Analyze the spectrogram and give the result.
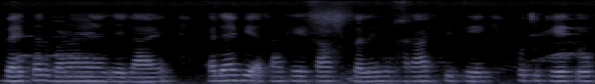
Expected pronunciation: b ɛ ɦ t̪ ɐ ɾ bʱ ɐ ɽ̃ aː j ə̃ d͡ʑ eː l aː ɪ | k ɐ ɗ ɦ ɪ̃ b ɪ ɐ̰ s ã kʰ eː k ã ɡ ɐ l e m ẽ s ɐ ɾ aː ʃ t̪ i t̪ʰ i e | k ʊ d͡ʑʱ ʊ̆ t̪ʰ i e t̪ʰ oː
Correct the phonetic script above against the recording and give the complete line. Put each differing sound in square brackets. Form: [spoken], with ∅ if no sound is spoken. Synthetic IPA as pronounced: b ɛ ɦ t̪ [ə] ɾ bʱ ɐ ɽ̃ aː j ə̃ d͡ʑ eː l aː ɪ | k ɐ ɗ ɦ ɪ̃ b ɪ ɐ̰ s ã kʰ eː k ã ɡ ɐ l e m ẽ [x] ɐ ɾ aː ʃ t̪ i t̪ʰ i e | k ʊ d͡ʑʱ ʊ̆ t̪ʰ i e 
